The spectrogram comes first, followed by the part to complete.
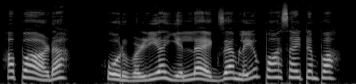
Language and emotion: Tamil, happy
